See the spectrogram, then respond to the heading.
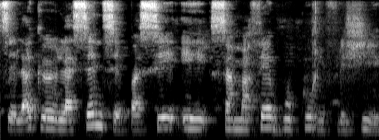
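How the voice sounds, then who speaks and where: Fairly slow delivery from a female speaker at medium pitch. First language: an African language (not French) (speaking French). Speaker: midwife and health vlogger. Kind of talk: vlog advice talk with personal story. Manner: hesitant, many fillers.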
